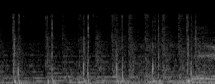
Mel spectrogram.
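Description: Horse hooves clip-clopping at a gallop in The Witcher 3, a steady rhythmic beat over game music, with someone talking over it.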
